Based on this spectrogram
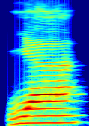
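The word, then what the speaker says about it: ياء: এ অক্ষরের নাম হলো ইয়া। ইয়া, এক আলিফ টান হবে।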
